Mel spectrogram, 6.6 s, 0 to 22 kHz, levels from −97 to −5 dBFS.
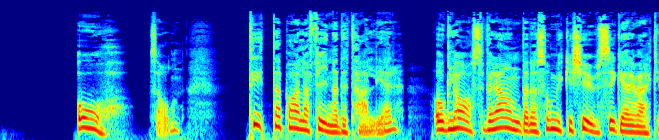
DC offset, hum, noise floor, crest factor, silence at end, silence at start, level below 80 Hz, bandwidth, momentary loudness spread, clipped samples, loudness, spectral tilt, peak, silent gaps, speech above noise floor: under 0.1%; none; under -90 dBFS; 16 dB; 0 s; 0.75 s; -56 dBFS; 16.5 kHz; 15 LU; under 0.1%; -19 LUFS; -5.5 dB/octave; -4 dBFS; none; over 72 dB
